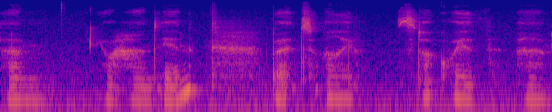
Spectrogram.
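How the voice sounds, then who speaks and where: A woman whispering a gentle, step-by-step ASMR craft tutorial in a soft, breathy voice. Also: lowish voice. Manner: unhurried, gentle step-by-step instruction. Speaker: ASMR host demonstrating a craft. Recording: clear background hiss and clicks.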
